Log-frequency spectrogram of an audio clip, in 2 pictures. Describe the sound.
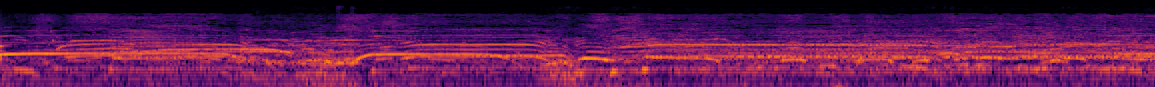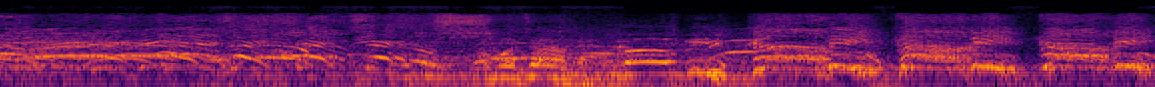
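A large crowd of fans chants and shouts together outside Staples Center in Los Angeles as Shaquille O'Neal leaves, his voice leading the chants for his former teammate; loud and continuous, with voices rising in rhythmic, sustained calls and bursts of yelling.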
